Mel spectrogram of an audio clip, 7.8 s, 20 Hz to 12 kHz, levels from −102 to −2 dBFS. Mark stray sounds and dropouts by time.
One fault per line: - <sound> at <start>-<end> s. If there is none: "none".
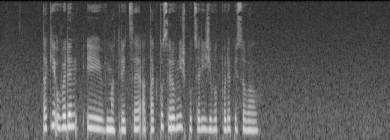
none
